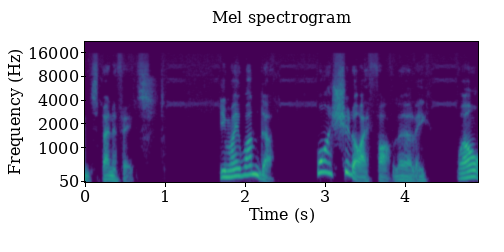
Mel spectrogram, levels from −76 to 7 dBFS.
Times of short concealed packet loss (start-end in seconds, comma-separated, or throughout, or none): none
